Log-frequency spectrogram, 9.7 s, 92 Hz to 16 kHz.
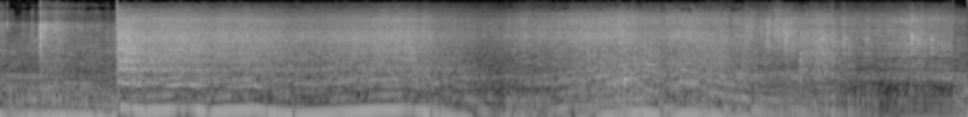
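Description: Suzuki Vitara 4x4's engine revving up and down over and over as the vehicle is driven hard across rough off-road ground. It holds a steady note at first, then about a second in the revs start swinging up and down, easing off near the end.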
